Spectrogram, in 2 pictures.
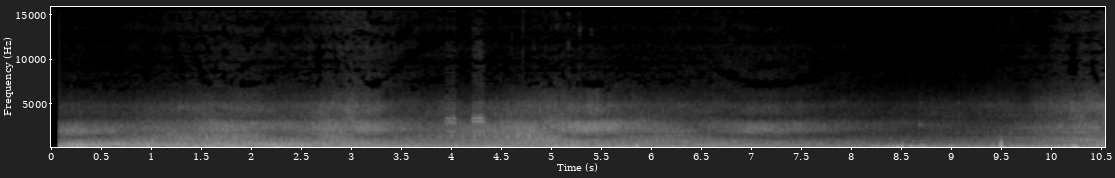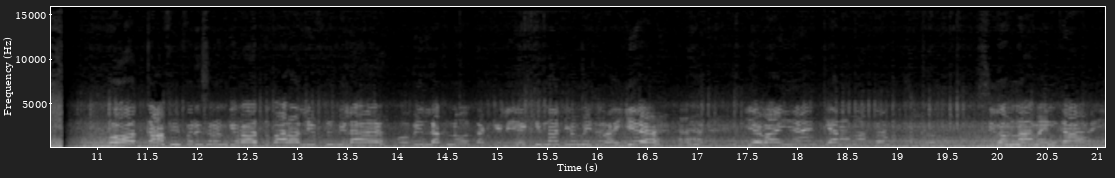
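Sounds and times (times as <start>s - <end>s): highway traffic: 0.1s - 21.0s
trucks and motorbikes passing: 0.1s - 21.0s
wind on microphone: 0.5s - 10.6s.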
